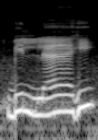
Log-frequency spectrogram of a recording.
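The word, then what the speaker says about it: بالله: اعوذ، اعوذ، پہلے حمزہ اور پھر عین۔ باللہ، اللہ کا نام باریک کیونکہ اللہ کے نام سے پہلے زیر ہے۔ باللہ، اعوذ باللہ من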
